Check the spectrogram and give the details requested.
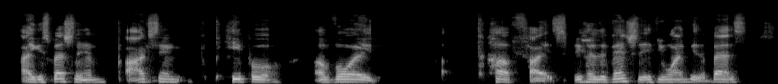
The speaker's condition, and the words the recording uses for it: Stuttering. I don't have CTE. I have a speech impediment.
